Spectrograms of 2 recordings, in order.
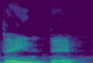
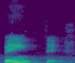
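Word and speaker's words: veinte: No, it's not 20 or 20. It's 20. The V in Spanish, it sounds like the letter B.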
